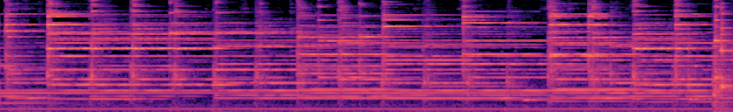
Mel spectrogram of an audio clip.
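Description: A handbell choir playing: chords of handbells struck in a steady rhythm, each chord ringing on under the next.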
